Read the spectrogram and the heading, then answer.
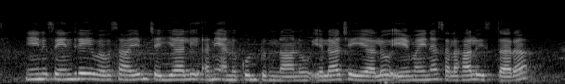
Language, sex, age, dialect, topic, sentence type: Telugu, female, 25-30, Central/Coastal, agriculture, question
